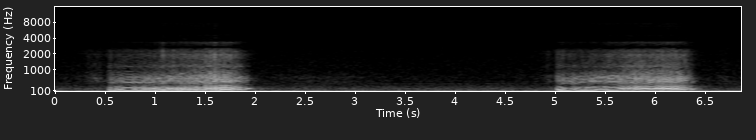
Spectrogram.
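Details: Snoring during sleep recorded with the SnoreLab app: two loud, low, rattling snores about four seconds apart with quiet breathing between.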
